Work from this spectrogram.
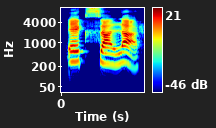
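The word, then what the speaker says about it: exhalar: Exalar I skip the H because it doesn't have a sound.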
